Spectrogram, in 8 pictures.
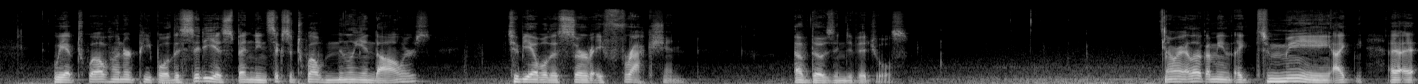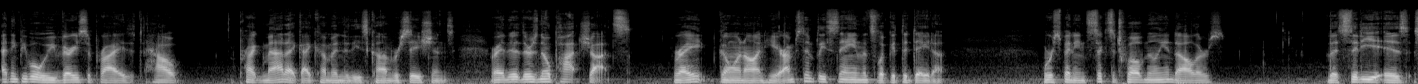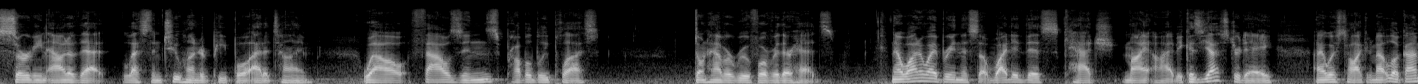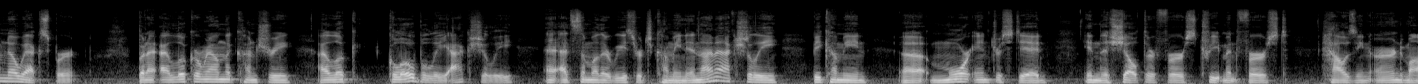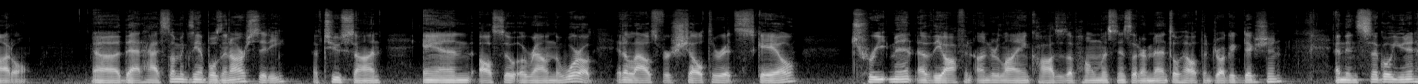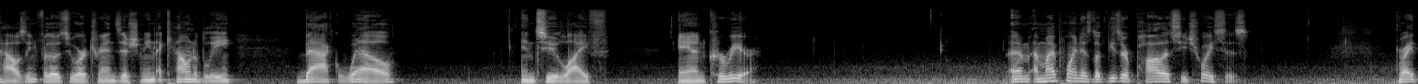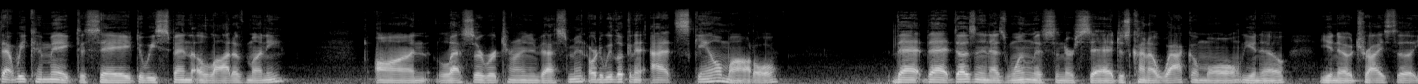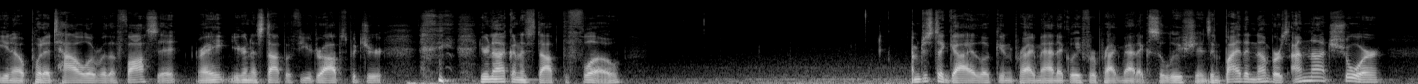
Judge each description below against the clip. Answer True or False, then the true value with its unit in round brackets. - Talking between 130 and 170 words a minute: True (160 wpm)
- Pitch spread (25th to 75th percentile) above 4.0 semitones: False (3.6 semitones)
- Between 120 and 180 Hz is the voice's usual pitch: False (100 Hz)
